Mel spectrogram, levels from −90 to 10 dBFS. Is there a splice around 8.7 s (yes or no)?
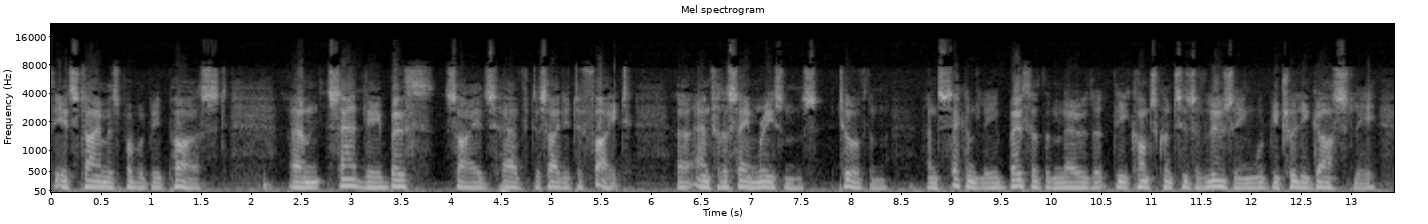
yes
